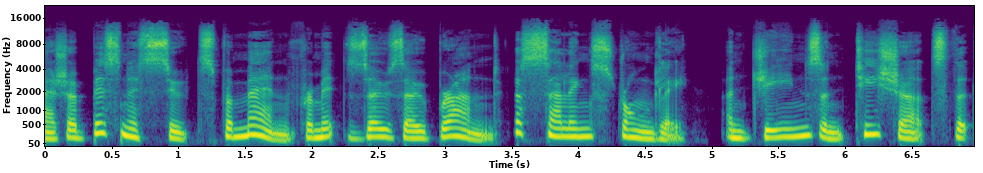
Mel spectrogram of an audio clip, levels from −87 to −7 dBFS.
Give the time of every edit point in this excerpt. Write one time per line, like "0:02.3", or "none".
0:05.0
